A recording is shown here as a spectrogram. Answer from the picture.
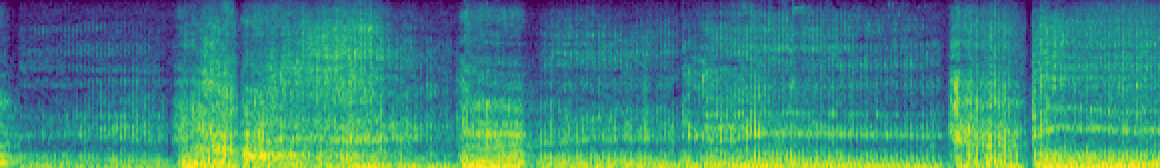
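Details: Tiger roaring as it looks for prey, a continuous series of deep, gravelly roars with brief dips between bursts, heavy low rumble throughout.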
